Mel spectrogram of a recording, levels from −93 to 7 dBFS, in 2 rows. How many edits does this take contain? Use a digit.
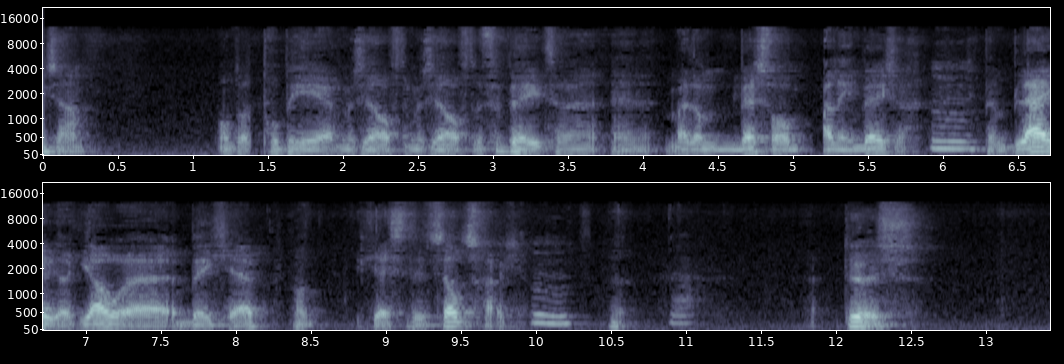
6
